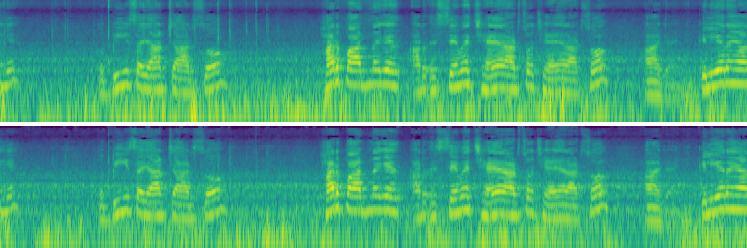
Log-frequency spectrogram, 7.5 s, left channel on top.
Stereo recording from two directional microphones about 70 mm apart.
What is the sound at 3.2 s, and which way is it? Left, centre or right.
Speech, left.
